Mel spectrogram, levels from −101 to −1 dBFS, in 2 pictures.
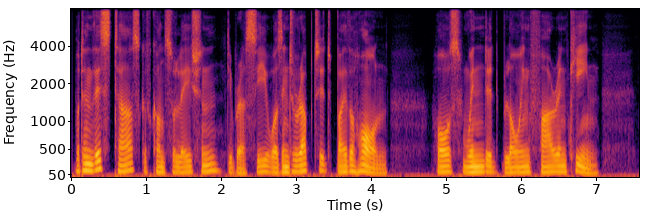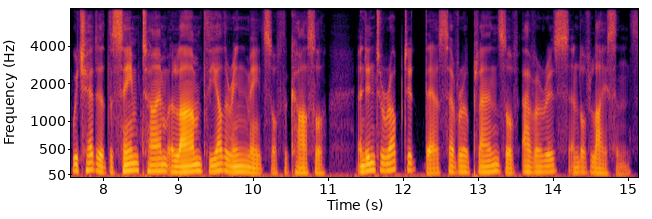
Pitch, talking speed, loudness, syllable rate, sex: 100 Hz, 165 wpm, -21 LUFS, 5.1 syllables/s, male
